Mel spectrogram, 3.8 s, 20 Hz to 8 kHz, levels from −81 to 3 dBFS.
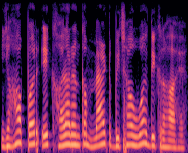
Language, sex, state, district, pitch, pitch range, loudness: Hindi, male, Jharkhand, Ranchi, 185 Hz, 160-200 Hz, -15 LUFS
